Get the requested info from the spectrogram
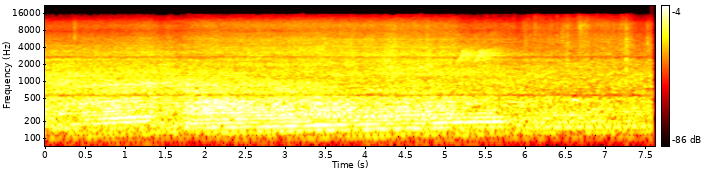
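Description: Distant engine noise, a steady hum that swells for several seconds and eases off about six seconds in, over outdoor ambience. A short rising chirp sounds about five seconds in.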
